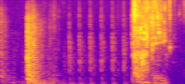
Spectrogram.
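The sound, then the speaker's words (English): A trap door is opened in a cellar as an audio drama effect: a heavy wooden thunk, then a run of many quick knocking clicks, then another loud scraping thump. “It's just this trap door, flat in the ground, middle of all these bricks and steel. So how'd you find it? Listen, where we are. You lift this trap door in this cellar.”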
